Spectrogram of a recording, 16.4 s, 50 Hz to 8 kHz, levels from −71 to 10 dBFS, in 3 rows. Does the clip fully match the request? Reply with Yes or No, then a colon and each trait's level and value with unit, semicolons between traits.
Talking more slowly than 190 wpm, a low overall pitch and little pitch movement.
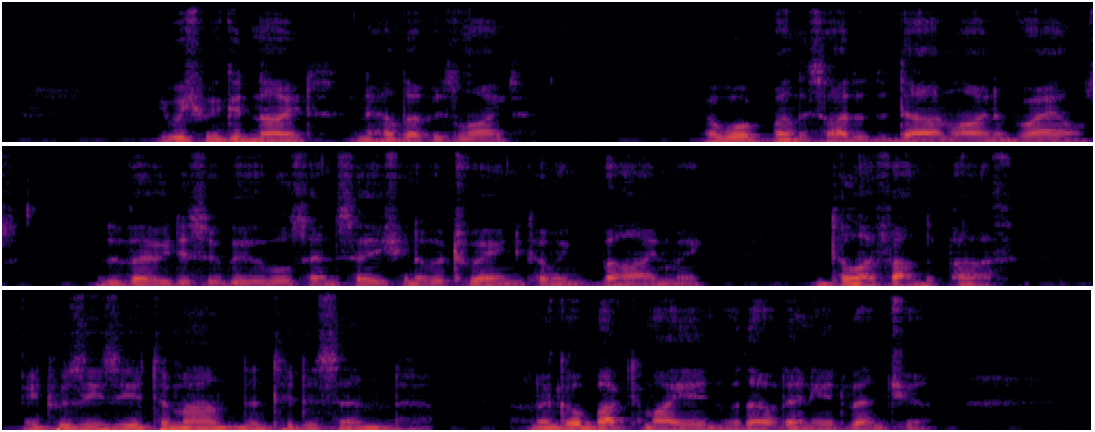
No: average, 200 wpm; low, 100 Hz; narrow, 2.0 semitones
